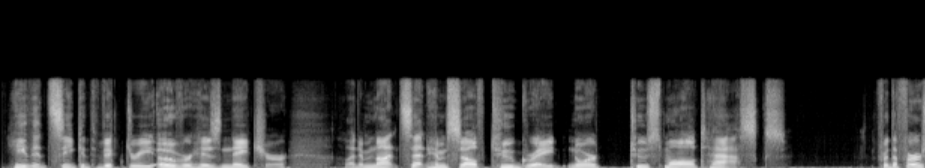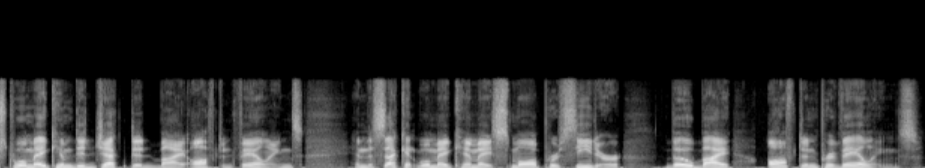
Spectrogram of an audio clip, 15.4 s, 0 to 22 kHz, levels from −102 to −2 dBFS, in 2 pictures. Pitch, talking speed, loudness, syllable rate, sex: 155 Hz, 160 wpm, -20 LUFS, 4.6 syllables/s, male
